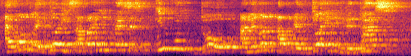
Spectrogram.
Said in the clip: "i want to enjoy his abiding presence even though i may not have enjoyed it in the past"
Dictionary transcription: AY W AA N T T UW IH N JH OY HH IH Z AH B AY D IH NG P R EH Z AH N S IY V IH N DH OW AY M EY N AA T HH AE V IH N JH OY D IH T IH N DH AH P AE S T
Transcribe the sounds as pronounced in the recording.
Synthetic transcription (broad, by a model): AY W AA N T T UW IH N JH OY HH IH S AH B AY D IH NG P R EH S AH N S IY V IH N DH OW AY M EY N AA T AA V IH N JH OY IH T IH N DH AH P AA S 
